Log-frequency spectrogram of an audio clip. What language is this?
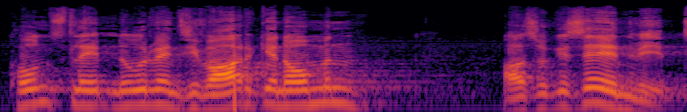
Swiss German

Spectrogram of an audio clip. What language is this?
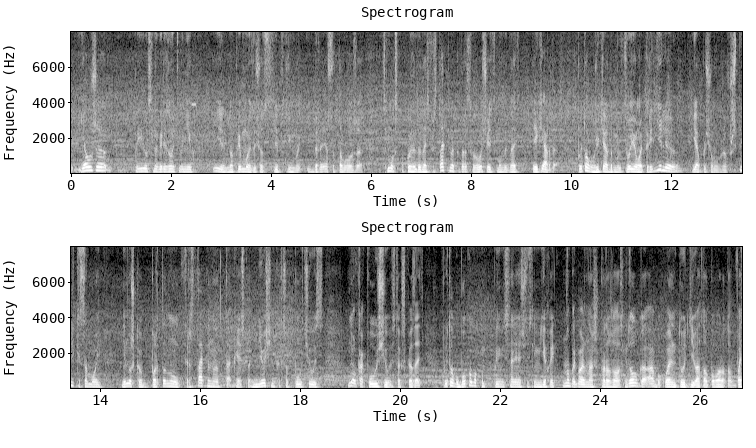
Russian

